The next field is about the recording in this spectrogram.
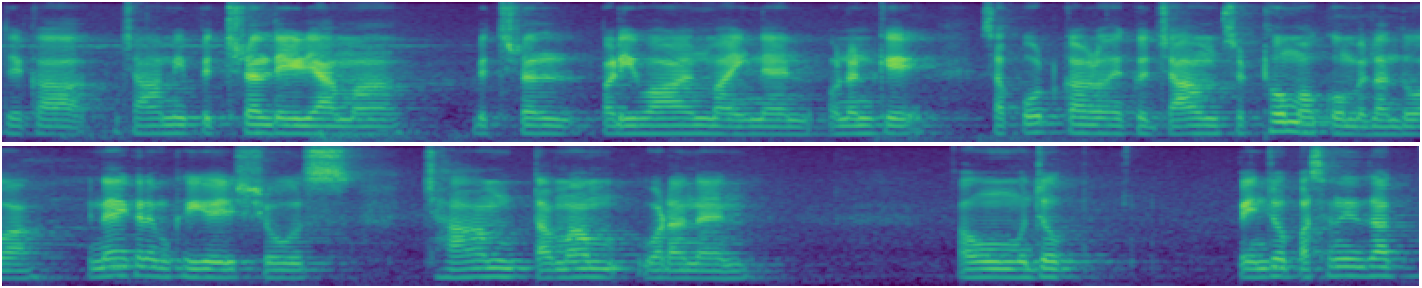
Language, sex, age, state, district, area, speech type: Sindhi, male, 18-30, Maharashtra, Thane, rural, spontaneous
